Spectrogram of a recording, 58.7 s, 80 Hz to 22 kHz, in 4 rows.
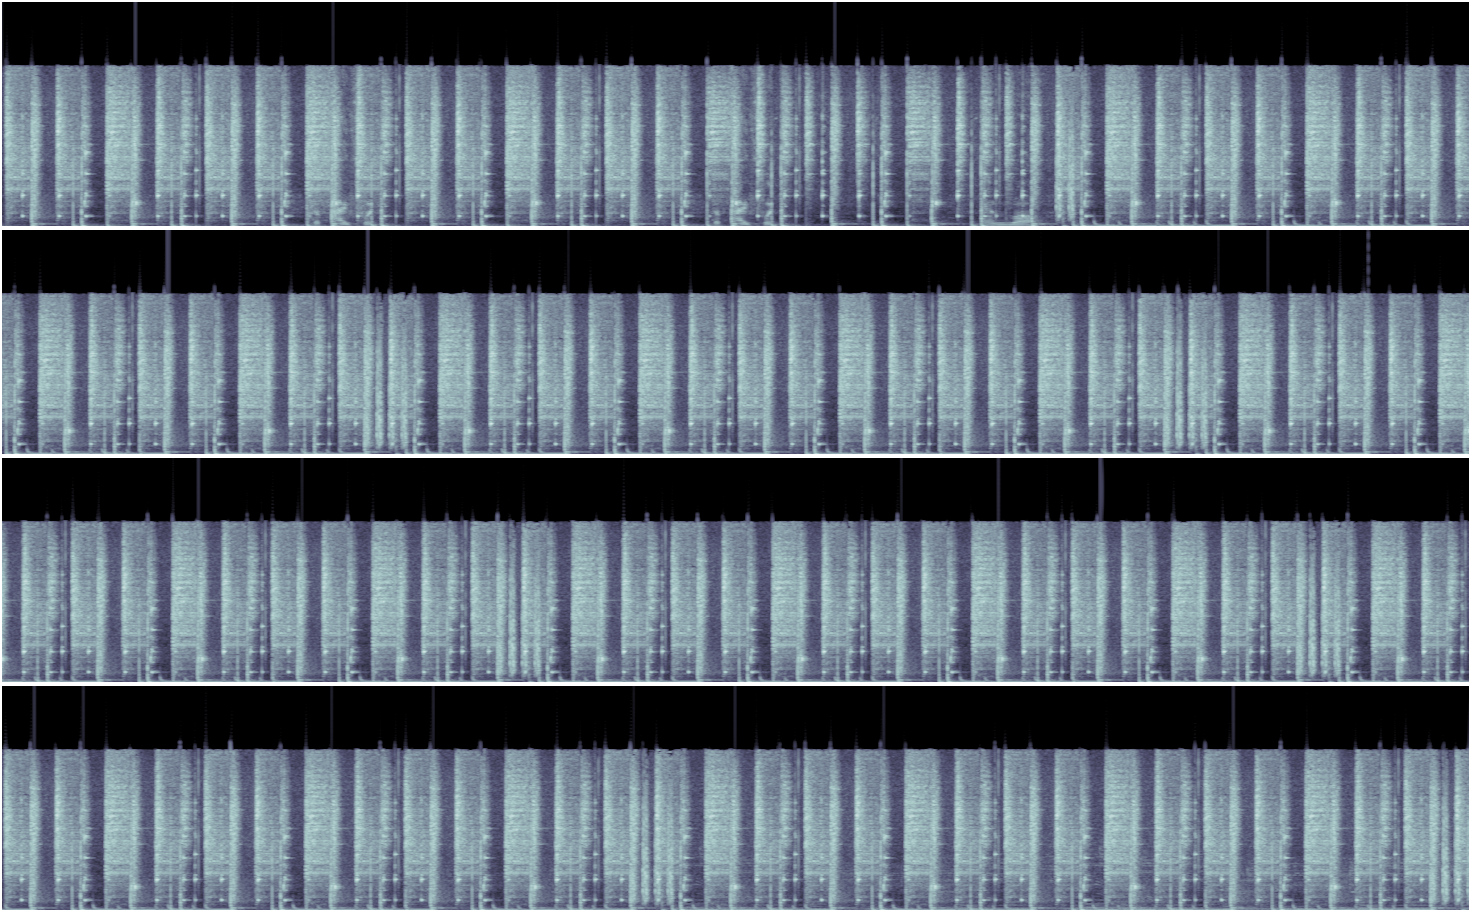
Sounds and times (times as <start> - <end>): Electronica: 0.0 - 58.6.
